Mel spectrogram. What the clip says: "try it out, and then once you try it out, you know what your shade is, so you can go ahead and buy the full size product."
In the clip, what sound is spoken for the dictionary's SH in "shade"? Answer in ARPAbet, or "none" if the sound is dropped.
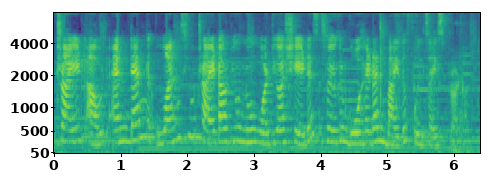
SH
